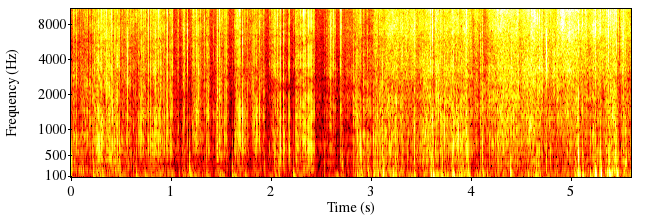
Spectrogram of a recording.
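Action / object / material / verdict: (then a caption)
scrape / knit fabric sneaker upper and laces / knit fabric / none. Fingernails scratch the grey Primeknit fabric upper and laces of a hollow Yeezy 350 sneaker, making a dense, continuous crinkly scratching with crackly texture and soft low thuds underneath. The sound builds slightly louder toward the end.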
